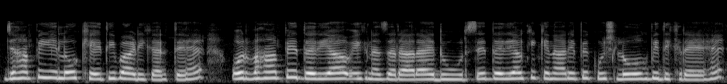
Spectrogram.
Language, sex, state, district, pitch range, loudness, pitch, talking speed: Hindi, female, Uttar Pradesh, Lalitpur, 240-275 Hz, -16 LUFS, 260 Hz, 240 wpm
